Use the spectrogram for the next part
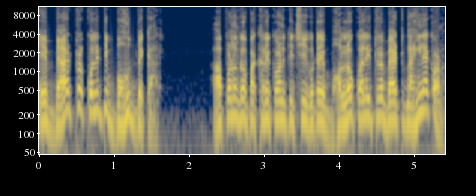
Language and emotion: Odia, angry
